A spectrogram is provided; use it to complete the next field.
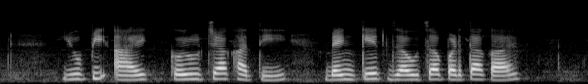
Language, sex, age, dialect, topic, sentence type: Marathi, female, 18-24, Southern Konkan, banking, question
